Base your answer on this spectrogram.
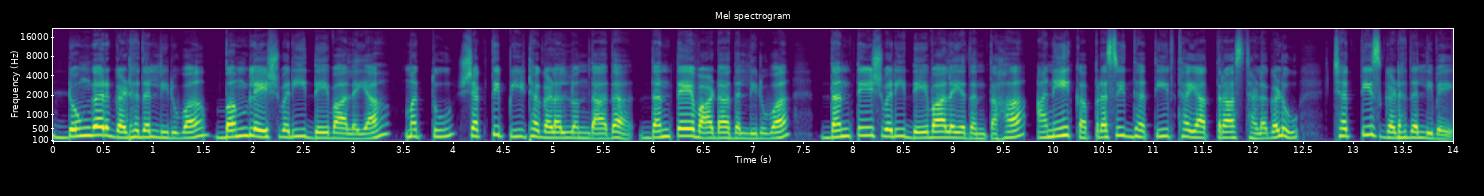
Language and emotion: Kannada, neutral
